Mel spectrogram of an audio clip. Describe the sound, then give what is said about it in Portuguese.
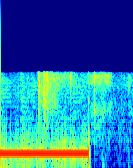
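A telephone busy signal heard when calling a client's engaged number: one steady, loud tone lasting just under a second that cuts off sharply into near silence. “Tô ligando pra um cliente, tá entrando ligação aqui. O número está ocupado.”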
